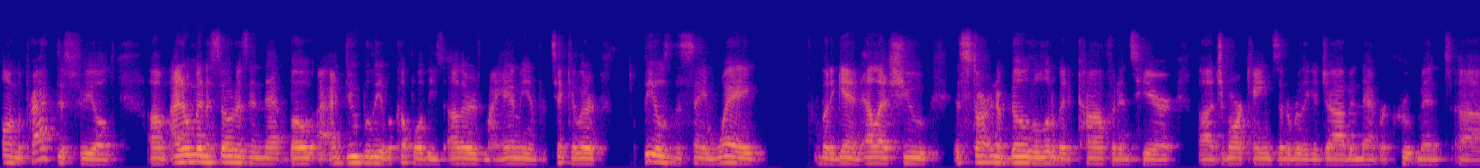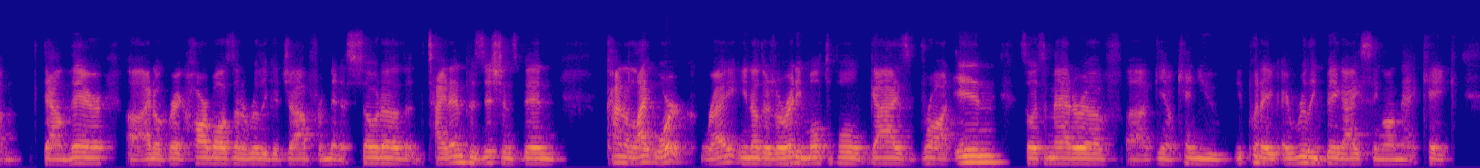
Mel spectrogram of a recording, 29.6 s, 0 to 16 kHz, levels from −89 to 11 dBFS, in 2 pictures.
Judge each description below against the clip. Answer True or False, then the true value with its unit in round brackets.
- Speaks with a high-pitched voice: False (115 Hz)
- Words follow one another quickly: True (210 wpm)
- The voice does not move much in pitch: True (1.7 semitones)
